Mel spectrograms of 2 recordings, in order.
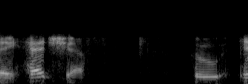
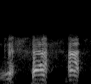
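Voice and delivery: real laugh; 10 semitones higher than usual. Real, not acted. Friends joking.

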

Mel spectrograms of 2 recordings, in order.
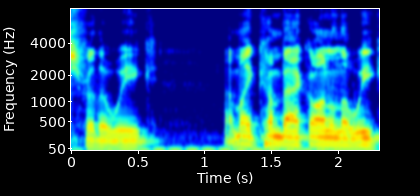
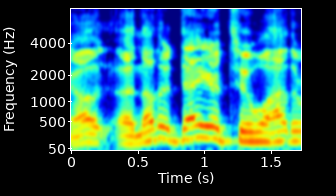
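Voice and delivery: louder mock official excuse; 6 semitones higher, 6 dB louder than usual. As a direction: brush it off like a dismissive official, louder. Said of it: "they're like".

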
